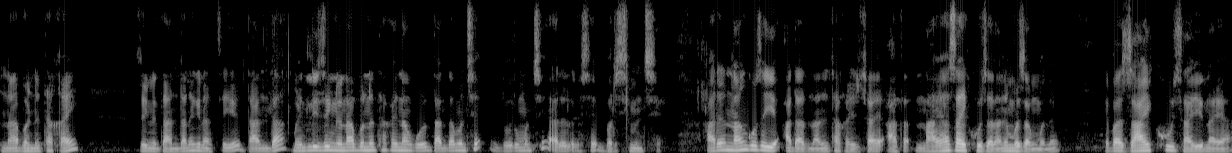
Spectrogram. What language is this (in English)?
Bodo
